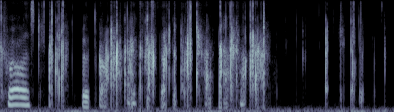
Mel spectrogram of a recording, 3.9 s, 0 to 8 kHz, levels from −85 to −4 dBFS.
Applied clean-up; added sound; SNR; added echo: neural diffusion model UNIVERSE++.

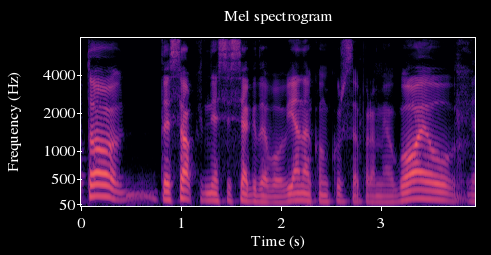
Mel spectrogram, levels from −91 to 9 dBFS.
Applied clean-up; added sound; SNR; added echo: none; none; none; none.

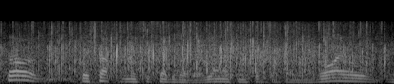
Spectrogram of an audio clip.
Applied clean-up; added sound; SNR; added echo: none; Applause / Crowd; -5 dB; none.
